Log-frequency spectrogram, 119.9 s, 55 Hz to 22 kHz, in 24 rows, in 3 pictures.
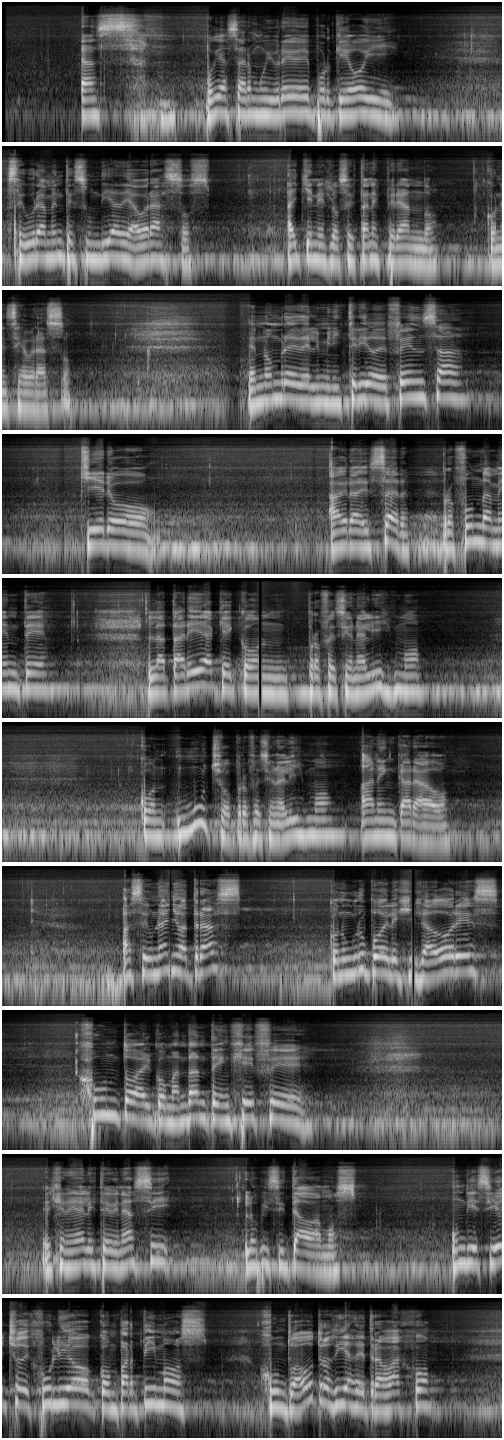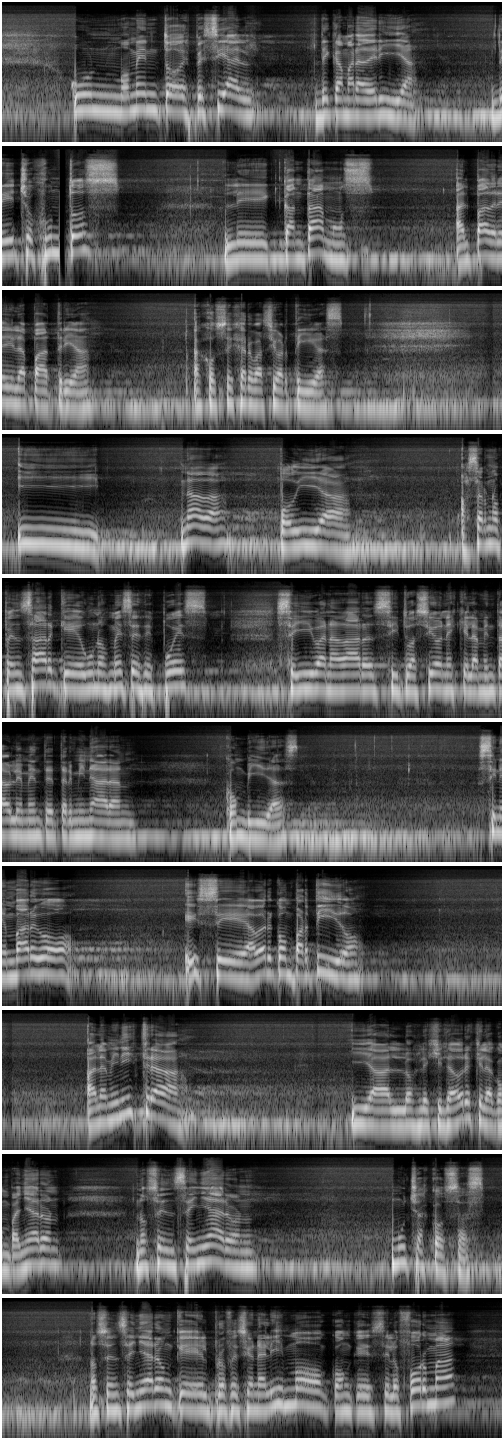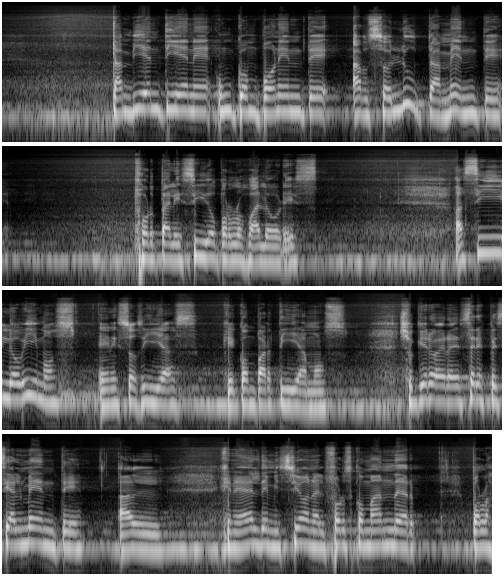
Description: Palabra de autoridades en ceremonia de bienvenida a contingente que regresó del Congo
oratorias.mp3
